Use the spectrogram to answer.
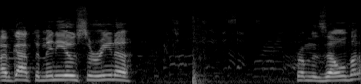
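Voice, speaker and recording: Loud and high-pitched, a man speaks. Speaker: gaming streamer. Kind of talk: casual gaming livestream chat.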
